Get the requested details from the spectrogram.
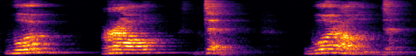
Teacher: Muito simples, tá? Aqui, entre a consoante seguida da letra L, vai entrar o som do schwa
